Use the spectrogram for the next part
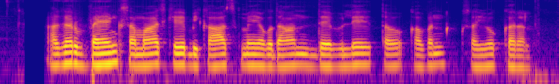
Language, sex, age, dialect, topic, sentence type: Magahi, male, 18-24, Western, banking, question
